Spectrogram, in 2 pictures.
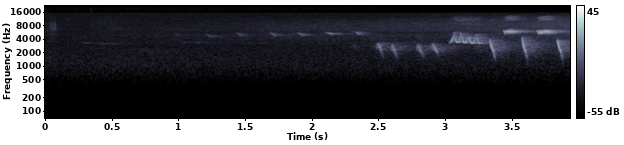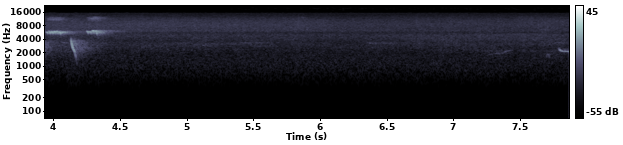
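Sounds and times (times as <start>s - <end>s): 
common nightingale Luscinia megarhynchos singing: 0.3s - 4.4s.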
